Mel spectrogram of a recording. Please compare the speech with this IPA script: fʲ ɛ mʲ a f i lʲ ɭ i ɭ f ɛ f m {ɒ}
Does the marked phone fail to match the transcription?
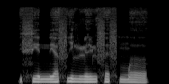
yes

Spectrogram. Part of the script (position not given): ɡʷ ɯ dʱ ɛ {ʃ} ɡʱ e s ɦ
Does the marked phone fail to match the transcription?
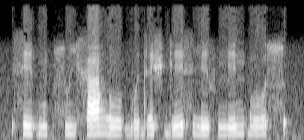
no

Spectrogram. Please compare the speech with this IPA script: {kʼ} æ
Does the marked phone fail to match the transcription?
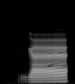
yes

